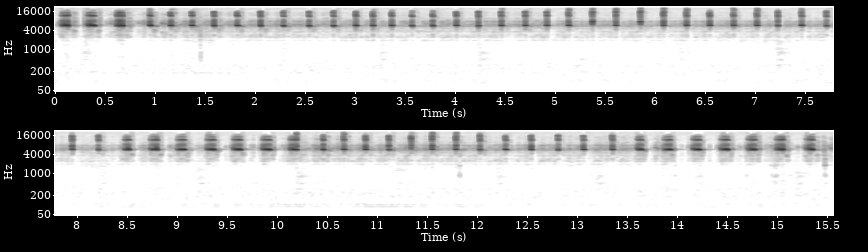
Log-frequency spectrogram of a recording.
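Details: Tired old cricket indoors at night with weakening wings, chirping slowly: long run of sharp, high chirps about three per second, slightly uneven in loudness, fading softer midway then growing stronger again; nothing else audible.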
